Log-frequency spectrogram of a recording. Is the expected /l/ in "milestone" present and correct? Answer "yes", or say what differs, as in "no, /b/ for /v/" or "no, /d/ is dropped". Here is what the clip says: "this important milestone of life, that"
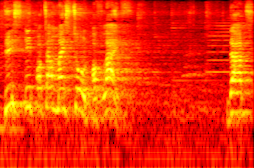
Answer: no, /l/ is dropped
